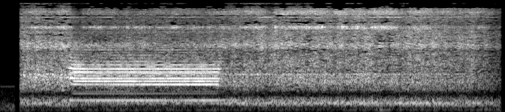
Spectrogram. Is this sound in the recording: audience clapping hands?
no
